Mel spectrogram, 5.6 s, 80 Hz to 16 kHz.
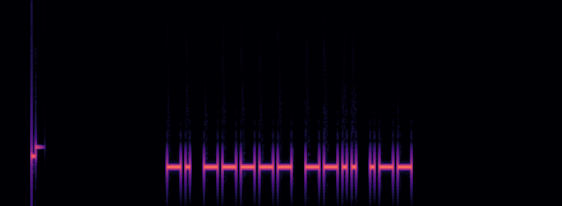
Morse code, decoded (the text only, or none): N0ZW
